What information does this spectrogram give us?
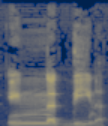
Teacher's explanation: In nasal sound, also prolong it for two counts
